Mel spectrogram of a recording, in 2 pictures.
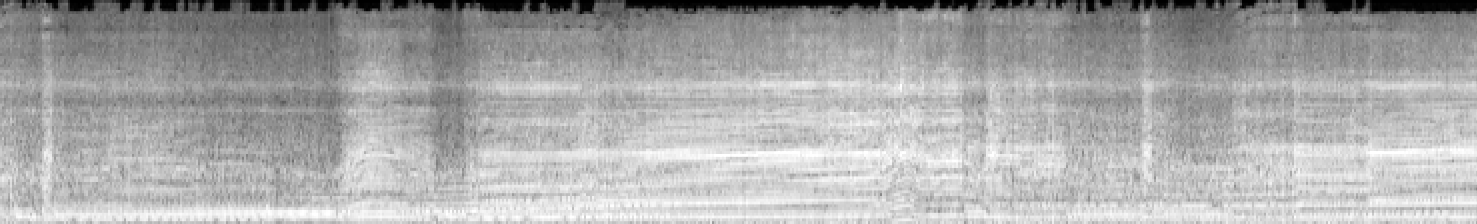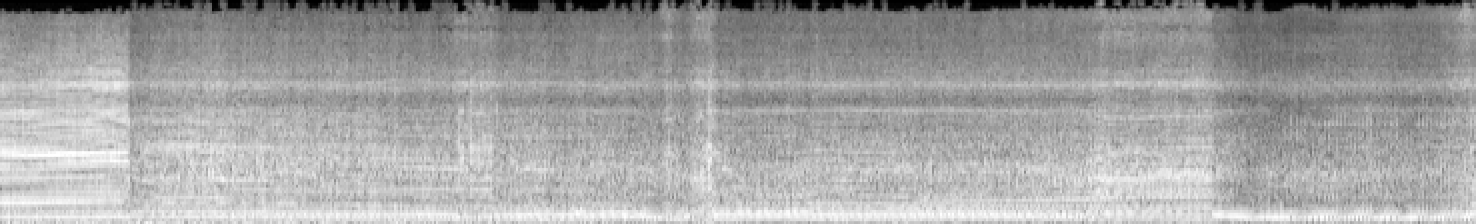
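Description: Yamaha Jupiter Z underbone motorcycle's single-cylinder four-stroke engine running under way, close to the onboard microphone. The revs hold steady for long stretches and swing sharply up and down several times with throttle and gear changes, over steady wind and road hiss.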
